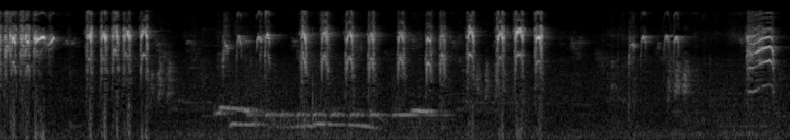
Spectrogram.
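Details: Sogon used as a trapping lure, giving rapid bursts of thin, sharp, high-pitched chirps in clustered runs with brief pauses, a few soft lower gliding whistle tones in the background.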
